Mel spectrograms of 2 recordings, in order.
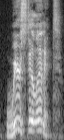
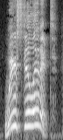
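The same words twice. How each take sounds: First: Said in the usual way. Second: Higher, insistent; fired-up fan insisting on the playoff chase; rallying cry. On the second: Real, not acted. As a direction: lift it up as a call to hope. Repeated rallying line.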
